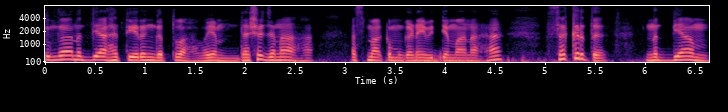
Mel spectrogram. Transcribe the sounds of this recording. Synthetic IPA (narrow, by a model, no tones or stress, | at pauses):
t̪uŋɡaːnɐd̪jaːɦɐ̆t̪iːɾɐŋɡɐt̪ʋaɦɐʋɐjɐmd̪ɐʃɐd͡ʒɐnaːɦɐ̆ | ɐsmaːkɐmɡɐɳeːʋid̪jɐmaːnaːɦɐ̆sɐkɾɪt̪ɐnɐd̪jaːm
